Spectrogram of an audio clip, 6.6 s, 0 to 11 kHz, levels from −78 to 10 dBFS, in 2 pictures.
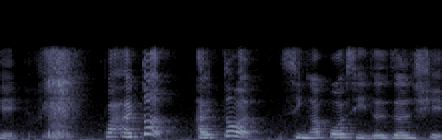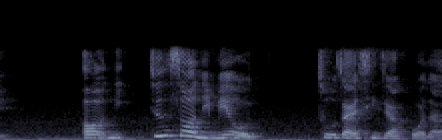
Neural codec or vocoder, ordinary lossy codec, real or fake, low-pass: none; none; real; 7.2 kHz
